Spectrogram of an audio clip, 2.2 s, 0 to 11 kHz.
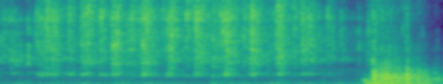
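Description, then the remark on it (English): Dice rattle rapidly in a dense, bright clatter for almost two seconds, then spill out in a fuller, louder burst of tumbling clicks. No one speaks. “One, and there's still 5 dice left.”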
